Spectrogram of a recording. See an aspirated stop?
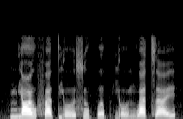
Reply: yes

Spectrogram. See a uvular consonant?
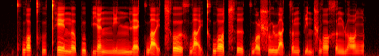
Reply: no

